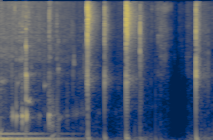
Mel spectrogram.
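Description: A bottle being opened gives a few short, sharp clicks and cracks separated by brief pauses, after some soft muffled handling noise at the start.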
